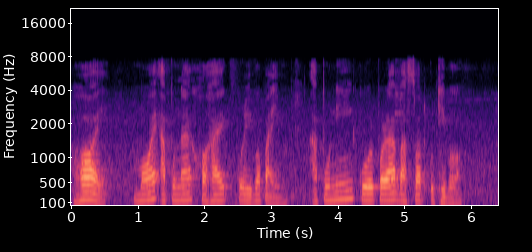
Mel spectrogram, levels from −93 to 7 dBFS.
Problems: constant background noise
